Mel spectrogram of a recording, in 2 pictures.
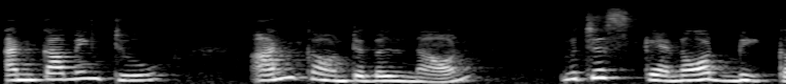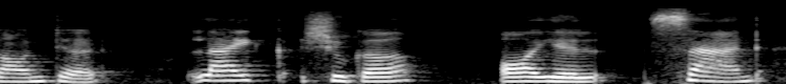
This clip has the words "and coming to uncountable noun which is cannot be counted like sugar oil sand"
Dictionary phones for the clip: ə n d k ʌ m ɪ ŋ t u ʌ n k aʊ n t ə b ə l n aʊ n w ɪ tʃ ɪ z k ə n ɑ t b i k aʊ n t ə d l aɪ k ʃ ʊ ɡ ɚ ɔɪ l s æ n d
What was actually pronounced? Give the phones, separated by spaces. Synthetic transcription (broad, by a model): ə n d k ʌ m ɪ ŋ t u ʌ n k aʊ n t ə b ə l n aʊ n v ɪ tʃ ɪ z k ə n ɑ t b i k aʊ n t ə d l aɪ k ʃ ʊ ɡ ɚ ɔɪ l s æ n d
